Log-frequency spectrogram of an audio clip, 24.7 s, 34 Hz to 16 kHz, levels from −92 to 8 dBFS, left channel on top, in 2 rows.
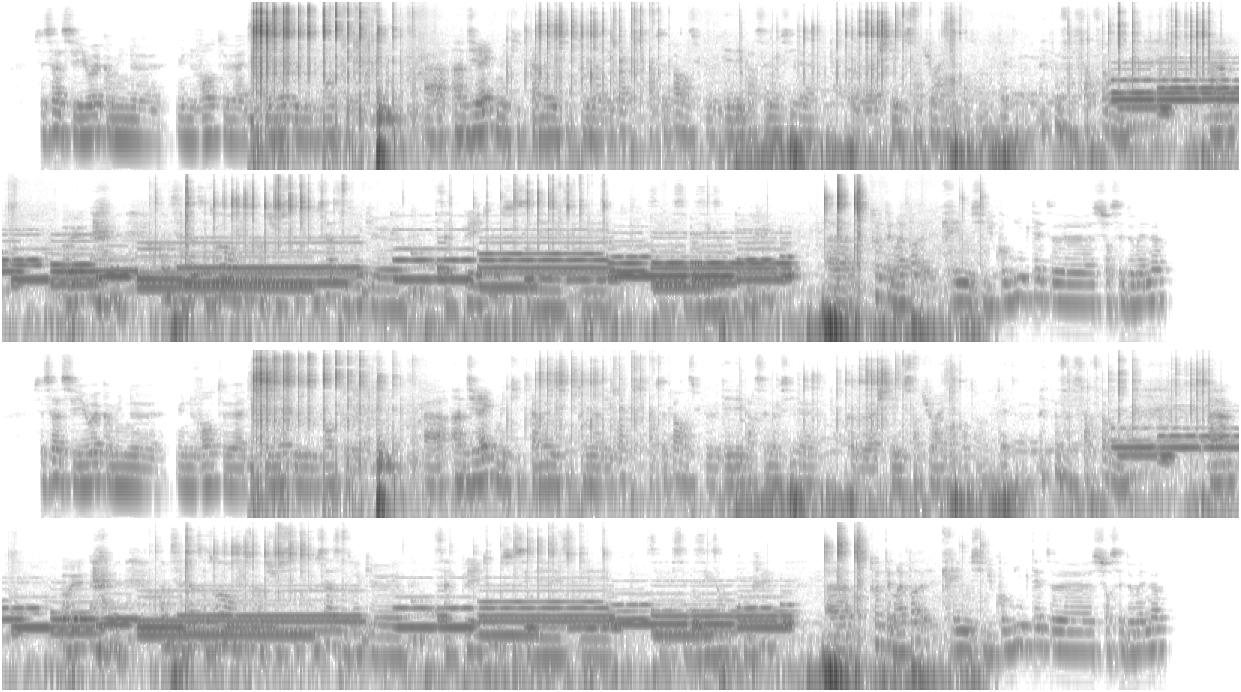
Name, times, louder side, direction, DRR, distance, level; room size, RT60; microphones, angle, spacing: voice 1, 0.3-12.3 12.9-18.5 18.8-23.9, left 1 dB, 25° right, 2.9 m, -52 dB
sound 1, 2.5-22.3, left 5 dB, 25° left, 0.7 m, -43 dB
sound 2, 11.1-16.0 16.3-20.3, left 3 dB, 90° left, 0.9 m, -41 dB
8.0 x 7.2 x 2.5 m
head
